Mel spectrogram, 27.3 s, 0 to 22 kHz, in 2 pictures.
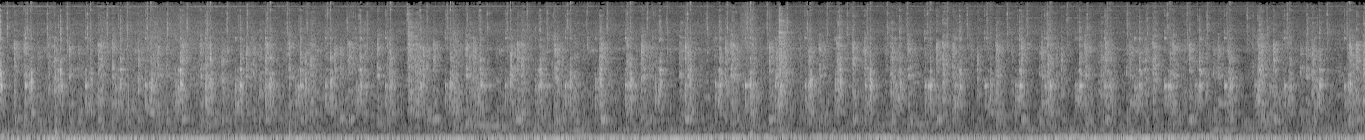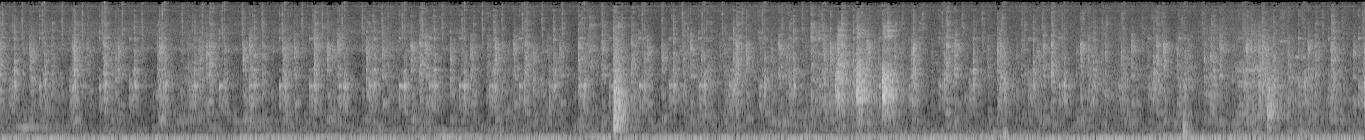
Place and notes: clockmaker, gosposka ulica, maribor - measuring time
working space of the clock master Jože Vidovič, old clocks
28 March 2014, 09:17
